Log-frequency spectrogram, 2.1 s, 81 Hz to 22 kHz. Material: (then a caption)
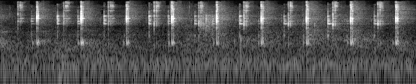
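Steel. A steel firing pin rattles inside a reassembled AR-15 rifle bolt carrier as it is carefully shaken, producing about eighteen quick, bright, dry metallic clicks in a rapid, slightly uneven rhythm. The rattle shows the pin is loose and free to move, so it is working correctly.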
